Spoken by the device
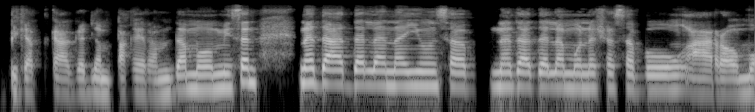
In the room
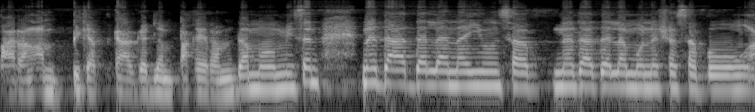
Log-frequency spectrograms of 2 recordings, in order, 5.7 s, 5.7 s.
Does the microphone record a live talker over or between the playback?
No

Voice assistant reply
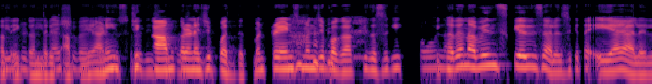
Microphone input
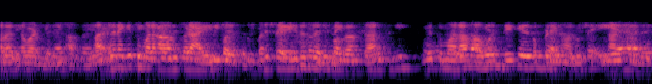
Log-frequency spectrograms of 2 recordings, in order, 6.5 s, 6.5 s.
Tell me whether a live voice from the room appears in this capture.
Yes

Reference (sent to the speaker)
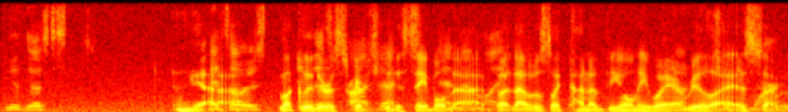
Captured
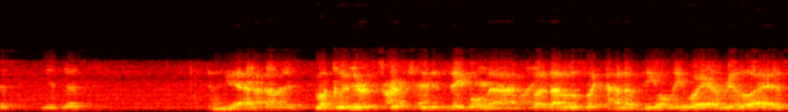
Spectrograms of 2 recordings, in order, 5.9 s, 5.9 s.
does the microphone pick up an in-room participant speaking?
No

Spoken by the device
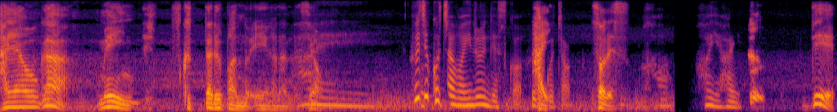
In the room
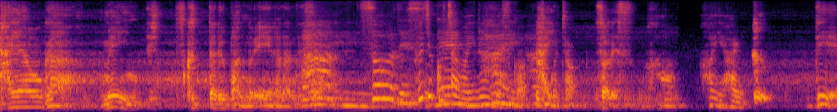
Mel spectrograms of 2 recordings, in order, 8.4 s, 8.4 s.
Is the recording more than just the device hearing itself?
Yes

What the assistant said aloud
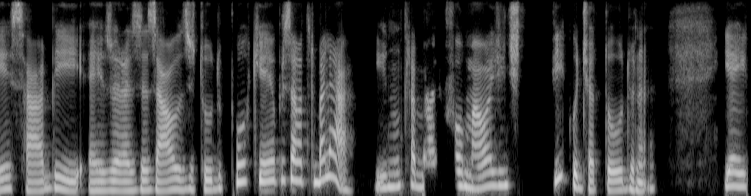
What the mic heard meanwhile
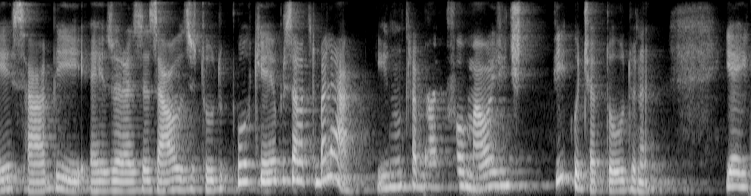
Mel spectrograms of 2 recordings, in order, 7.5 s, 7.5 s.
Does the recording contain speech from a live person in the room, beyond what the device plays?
No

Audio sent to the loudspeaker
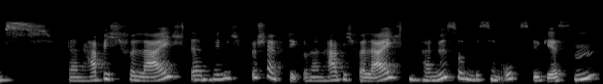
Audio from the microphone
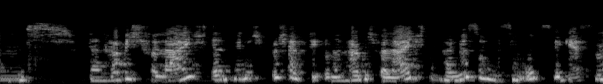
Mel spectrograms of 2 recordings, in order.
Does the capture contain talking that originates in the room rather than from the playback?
No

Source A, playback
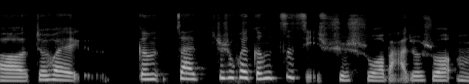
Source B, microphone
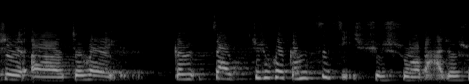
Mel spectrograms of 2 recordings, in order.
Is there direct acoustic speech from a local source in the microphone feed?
No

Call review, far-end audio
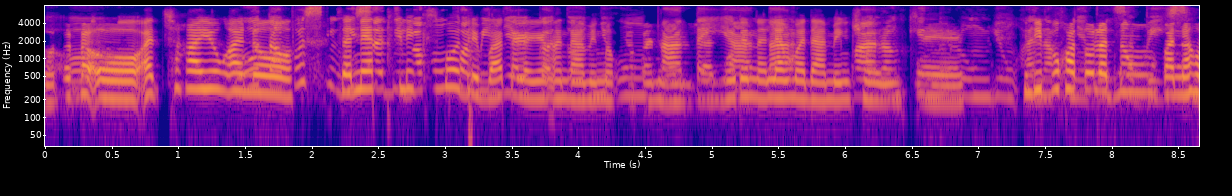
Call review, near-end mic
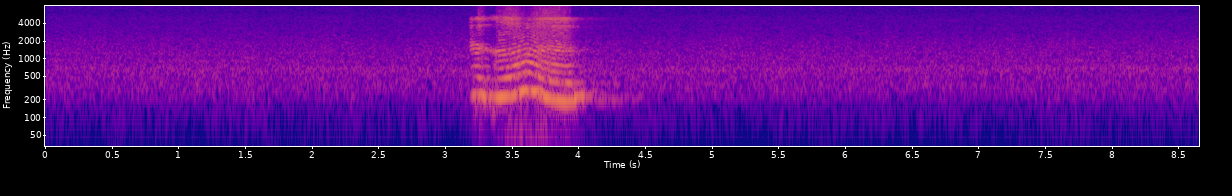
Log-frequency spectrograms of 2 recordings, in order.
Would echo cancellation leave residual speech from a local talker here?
Yes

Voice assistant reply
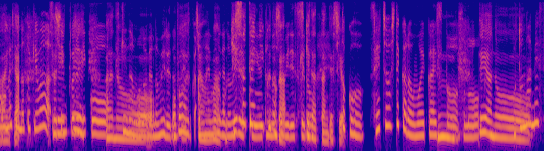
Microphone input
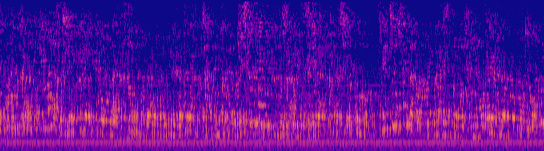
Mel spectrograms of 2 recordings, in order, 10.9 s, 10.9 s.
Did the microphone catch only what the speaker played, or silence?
Yes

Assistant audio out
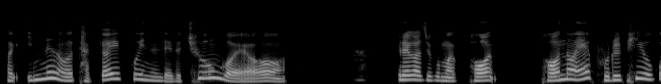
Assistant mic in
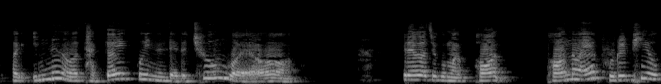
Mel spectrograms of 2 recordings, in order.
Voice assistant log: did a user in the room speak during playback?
No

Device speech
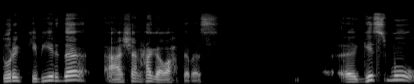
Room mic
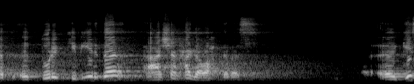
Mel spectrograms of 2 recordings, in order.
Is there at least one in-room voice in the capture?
No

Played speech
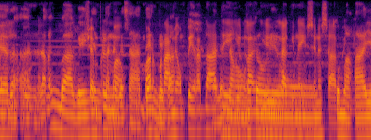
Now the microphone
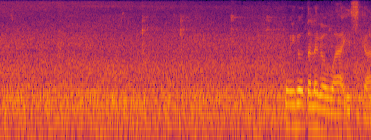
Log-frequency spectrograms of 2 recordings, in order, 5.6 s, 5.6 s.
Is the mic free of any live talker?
No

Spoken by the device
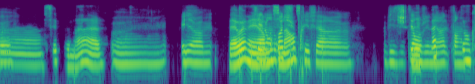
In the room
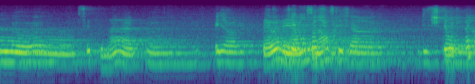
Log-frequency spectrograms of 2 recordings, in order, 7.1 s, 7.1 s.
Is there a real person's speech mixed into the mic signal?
Yes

